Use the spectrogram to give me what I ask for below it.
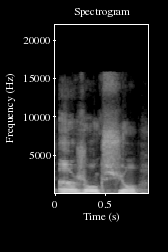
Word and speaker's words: injonction: Ensuite, c'est injonction. Souvenez-vous, injonction, eh bien, c'est féminin, comme tous les mots en ion. Une injonction, I-N-G-O-N-C-T-I-O-N. Hein, souvenez-vous, T-I-O-N, c'est vraiment le sion, sion, sion qu'on va prononcer.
